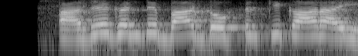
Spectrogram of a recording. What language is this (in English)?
Hindi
